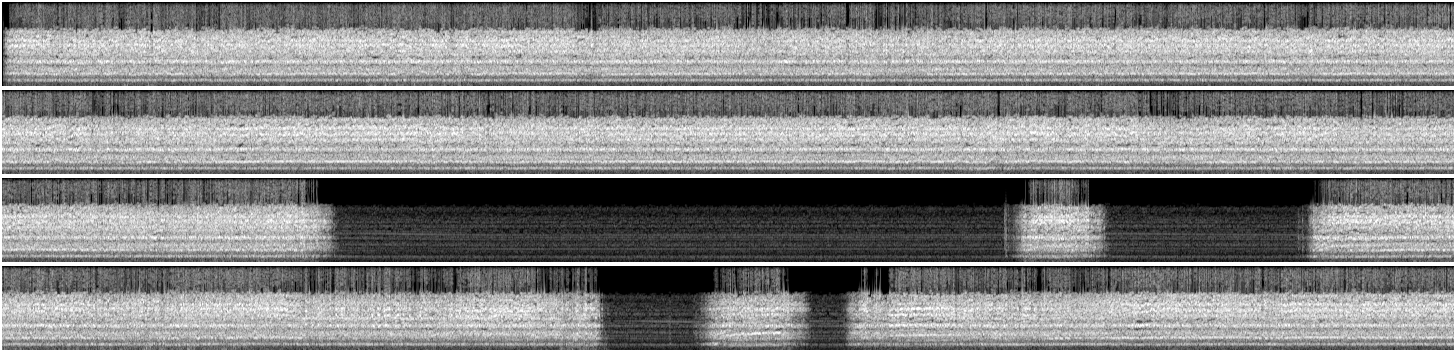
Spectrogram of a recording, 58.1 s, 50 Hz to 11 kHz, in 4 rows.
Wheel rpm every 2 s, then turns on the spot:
230, 230, 230, 230, 230, 230, 230, 230, 230, 230, 230, 230, 230, 230, 230, 220, 20, 0, 0, 40, 10, 180, 220, 220, 160, 80, 160, 220, 230.
none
